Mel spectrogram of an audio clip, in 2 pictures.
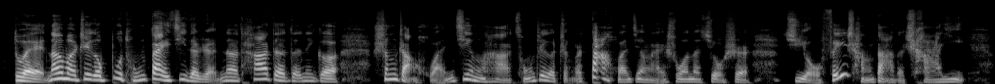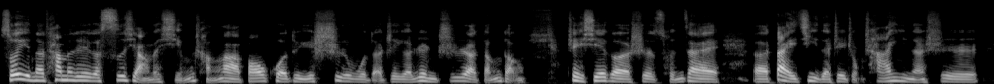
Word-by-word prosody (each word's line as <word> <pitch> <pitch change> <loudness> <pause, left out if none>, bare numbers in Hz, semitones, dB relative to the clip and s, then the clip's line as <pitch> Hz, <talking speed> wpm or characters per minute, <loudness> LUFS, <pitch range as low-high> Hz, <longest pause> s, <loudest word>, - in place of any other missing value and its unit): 对， 170 -4 +8
那 255 +4 +7
么 240 -4 +7
这 235 +4 +1
个 205 -2 +4
不 255 +8 -2
同 190 +2 -3
代 230 -6 +6
际 210 +4 -3
的 160 -5 +1
人 125 +4 -5
呢， 175 -1 0
他 245 +7 +3
的 190 -8 0
的 160 -2 -5
那 165 -1 -6
个 135 -4 +1 0.3
生 240 -1 0
长 - - +1
环 150 - -8
境 195 - -2
哈， 120 -6 -6
从 135 +6 -7
这 205 0 -2
个 150 - -3
整 - - -13
个 - - -10
大 - - +2
环 110 +2 -6
境 120 -3 -7
来 100 - -11
说 120 -2 -6
呢， 115 -2 -4
就 - - -7
是 - - -7 0.3
具 - - -7
有 - - -3
非 - - 0
常 - - -6
大 - - -3
的 - - -12
差 110 0 -6
异。 120 +1 -6 0.3
所 225 +2 +7
以 210 -3 +6
呢， 175 -2 +3
他 210 +5 +2
们 195 -2 +3
这 180 -2 +2
个 160 - +1
思 195 +5 0
想 180 -1 0
的 115 - -7
形 105 - -6
成 - - -8
啊， 130 -4 +4
包 145 +3 +2
括 135 - +2
对 135 0 -4
于 130 +2 -2
事 150 +2 -3
物 120 -4 -4
的 - - -5
这 130 -1 -7
个 115 -2 -2
认 140 -2 0
知 160 0 -8
啊 - - +3
等 - - -5
等， - - -5 0.4
这 180 -5 +2
些 170 +4 +3
个 135 -6 +4
是 130 0 -4
存 120 +3 -7
在， 135 -5 +3 0.3
呃， 125 -1 +3
代 135 - +7
际 145 +3 -3
的 120 -1 -1
这 140 +1 -3
种 - - -11
差 150 +2 -3
异 165 -4 -2
呢， 115 -2 -3
是 120 -2 -4
150 Hz, 260 characters per minute, -24 LUFS, 125-185 Hz, 0.4 s, 对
